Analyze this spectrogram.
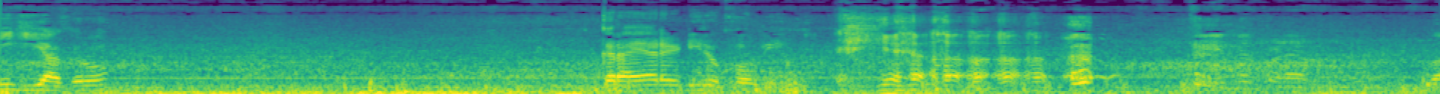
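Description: Teenage boys laugh and talk with animation close by.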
